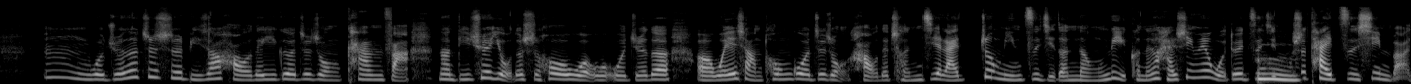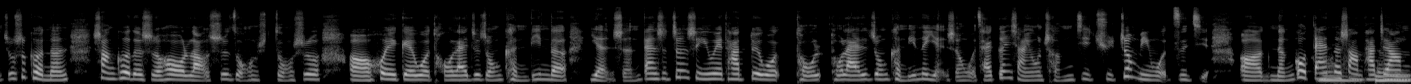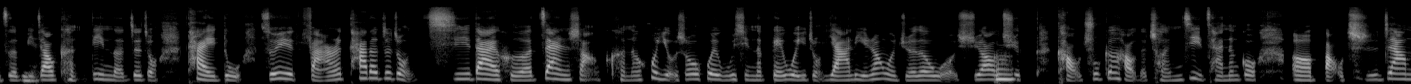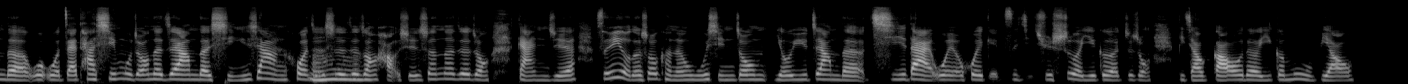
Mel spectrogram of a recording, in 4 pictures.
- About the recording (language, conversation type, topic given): Chinese, advice, 我对自己要求太高，怎样才能不那么累？
- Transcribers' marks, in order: none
